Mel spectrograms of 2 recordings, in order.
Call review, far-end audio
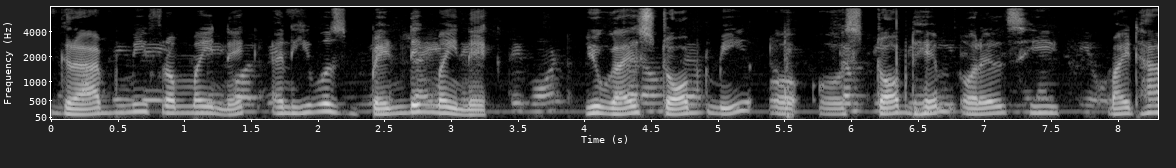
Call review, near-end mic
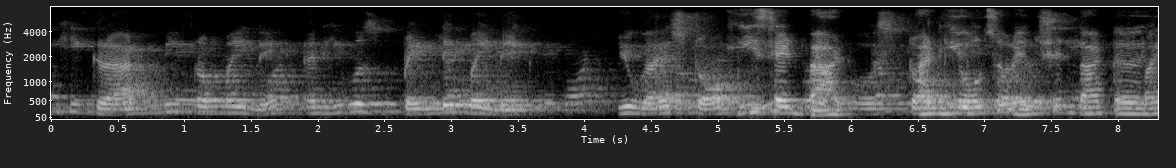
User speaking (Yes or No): Yes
